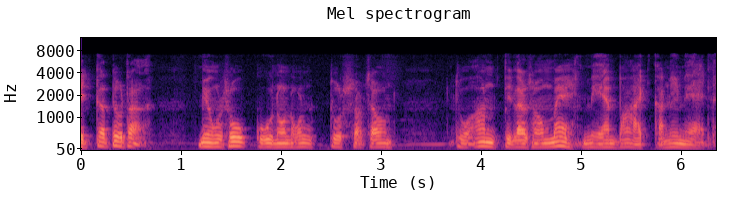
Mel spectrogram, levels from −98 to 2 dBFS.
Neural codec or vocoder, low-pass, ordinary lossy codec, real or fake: none; 7.2 kHz; MP3, 96 kbps; real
